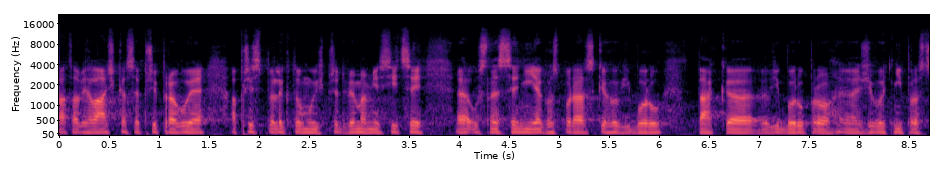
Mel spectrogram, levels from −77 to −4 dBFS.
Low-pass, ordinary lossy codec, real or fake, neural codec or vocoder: 14.4 kHz; MP3, 96 kbps; fake; vocoder, 44.1 kHz, 128 mel bands, Pupu-Vocoder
